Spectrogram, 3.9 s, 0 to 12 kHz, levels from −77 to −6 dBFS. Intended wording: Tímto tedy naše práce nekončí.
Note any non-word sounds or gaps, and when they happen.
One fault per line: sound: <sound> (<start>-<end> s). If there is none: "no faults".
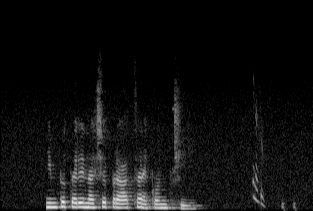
sound: chirp (3.2-3.3 s)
